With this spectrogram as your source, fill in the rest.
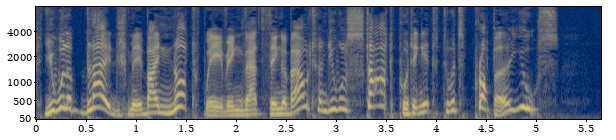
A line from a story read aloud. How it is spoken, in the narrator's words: said sharply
